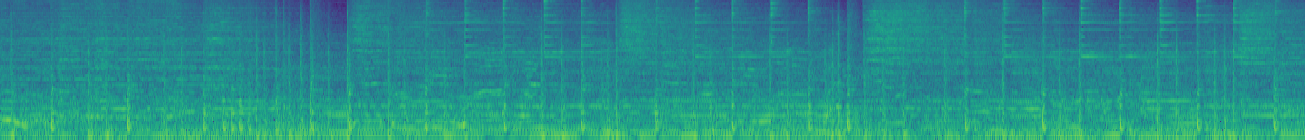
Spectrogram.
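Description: Live rock band playing, led by a Sonor drum kit with bass drum, snare and cymbals driving a steady beat, over held electric guitar and bass notes.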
